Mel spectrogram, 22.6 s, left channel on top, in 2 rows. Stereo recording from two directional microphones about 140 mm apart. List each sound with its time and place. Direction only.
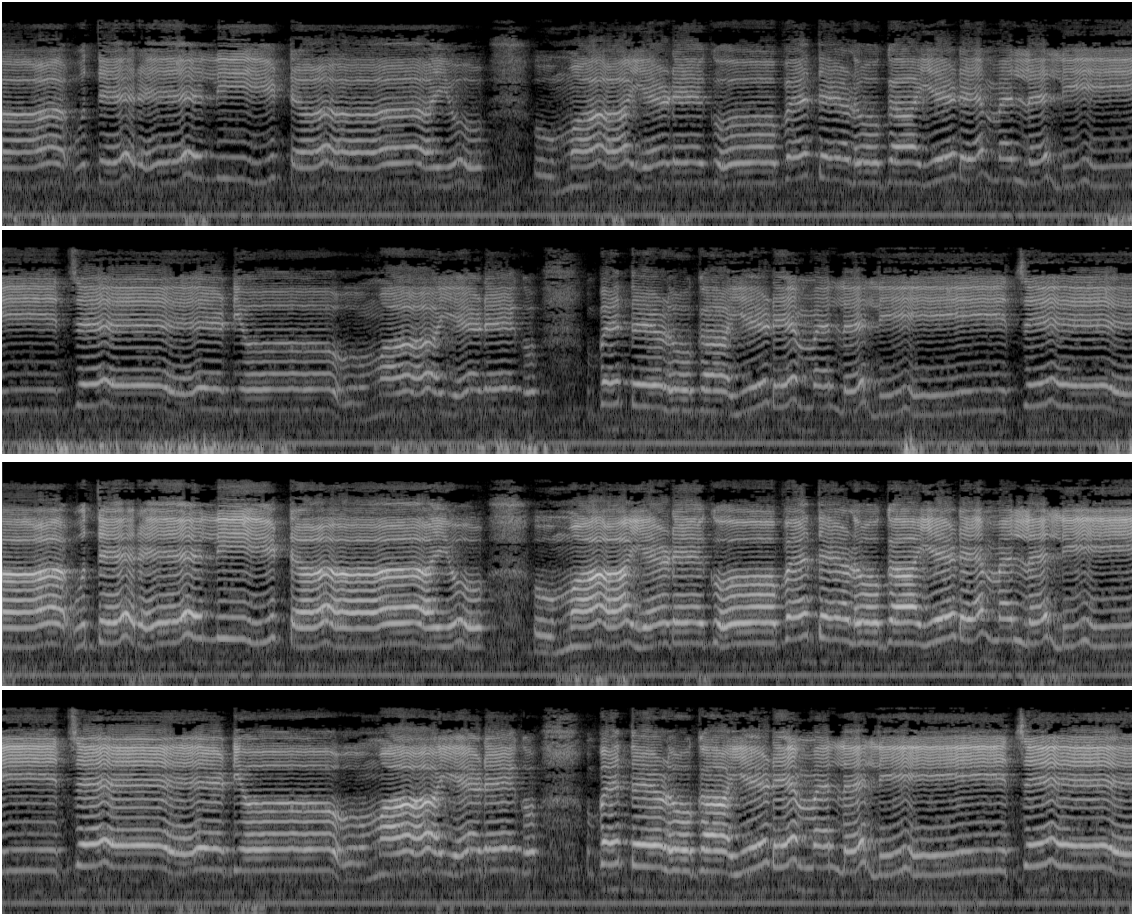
0.0 s baby cry: 50° right (ahead or behind)
5.7 s child singing: 40° right (ahead or behind)
13.7 s music: 35° right (ahead or behind)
